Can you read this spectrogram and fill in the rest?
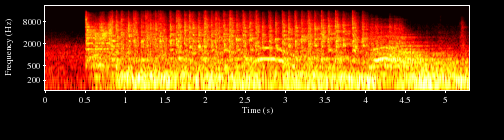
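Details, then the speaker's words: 350 engine with Holley carburetor; owner suspected a plugged fuel filter and found the fuel pump rod stuck; float bowls filled by hand: engine catches abruptly, runs rough, stumbles and surges as if fuel-starved; fuel pump not pumping. "okay so I don't know if you can see me or not but we're not pumping fuel right here so there is a problem with the fuel pump"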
